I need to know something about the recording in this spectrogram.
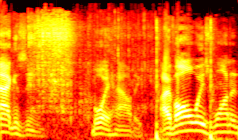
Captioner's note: water pistol squirts and hits backdrop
